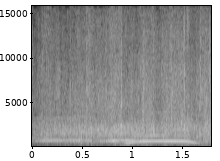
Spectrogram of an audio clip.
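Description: A crowd packed into a small radio station claps steadily in a dense, continuous wash of applause, while a sustained whistle rises and glides across the noise near the end.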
